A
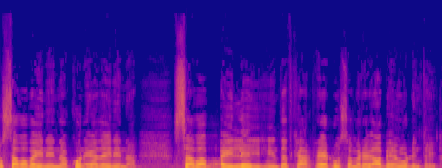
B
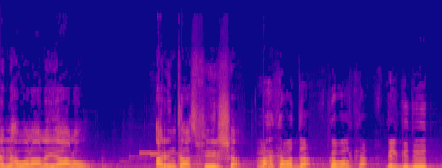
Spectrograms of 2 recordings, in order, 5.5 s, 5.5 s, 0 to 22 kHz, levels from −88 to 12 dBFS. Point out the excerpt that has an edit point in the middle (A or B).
B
